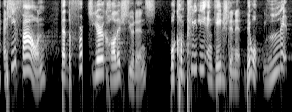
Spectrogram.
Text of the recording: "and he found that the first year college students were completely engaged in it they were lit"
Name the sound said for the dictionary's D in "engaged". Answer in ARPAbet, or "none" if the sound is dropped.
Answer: D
